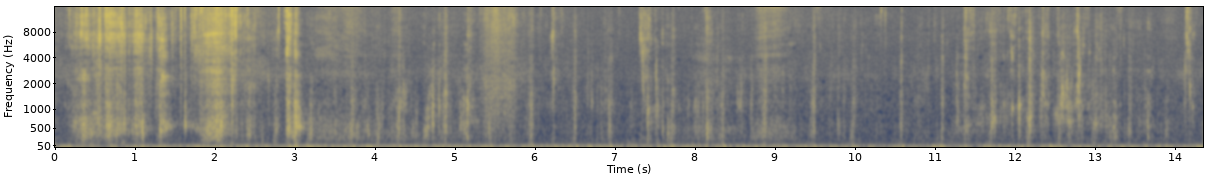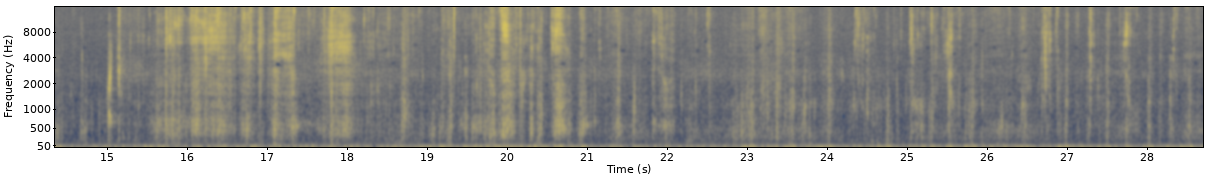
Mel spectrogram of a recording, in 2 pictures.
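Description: Close-up biting and chewing of whole raw shrimp, the shells crunching and crackling in repeated bouts of sharp bites, loudest in the first seconds and again past the middle.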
